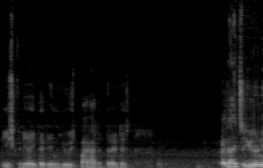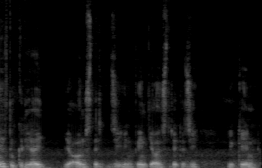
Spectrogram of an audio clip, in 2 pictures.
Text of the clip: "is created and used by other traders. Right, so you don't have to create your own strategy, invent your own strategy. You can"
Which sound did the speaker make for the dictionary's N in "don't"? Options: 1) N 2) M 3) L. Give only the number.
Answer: 1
